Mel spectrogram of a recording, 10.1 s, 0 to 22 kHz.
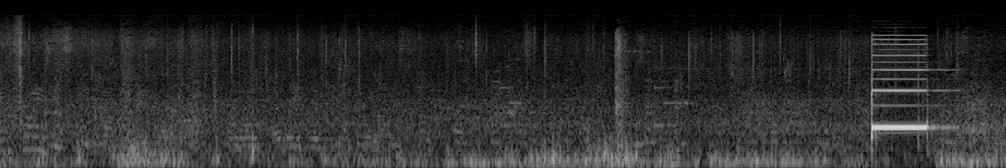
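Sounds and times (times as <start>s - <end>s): pony hoofbeats on sand: 0.0s - 6.1s.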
